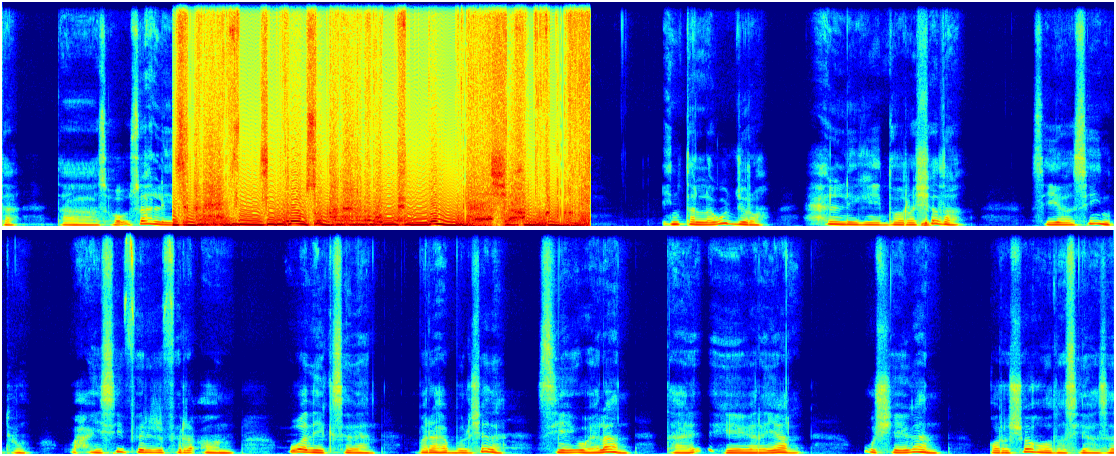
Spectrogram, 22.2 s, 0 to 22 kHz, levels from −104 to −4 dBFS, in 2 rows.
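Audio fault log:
1.71 to 5.88 s, float read as integer: the speech turns abruptly very loud and harsh, squared off at an almost fixed, high level, with background noise as loud as the voice, though pitch still comes through. This likely comes from 32-bit float samples being read as 32-bit integers.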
